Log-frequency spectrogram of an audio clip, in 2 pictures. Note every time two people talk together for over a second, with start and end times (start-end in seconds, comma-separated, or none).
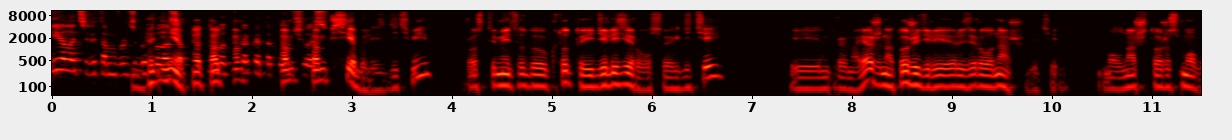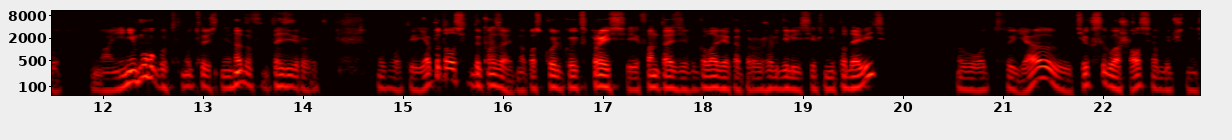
0.8-2.8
